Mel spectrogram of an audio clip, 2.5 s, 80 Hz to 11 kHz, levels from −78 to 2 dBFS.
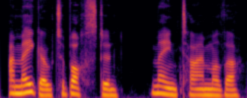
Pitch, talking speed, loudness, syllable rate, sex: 165 Hz, 195 wpm, -18 LUFS, 5.0 syllables/s, female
